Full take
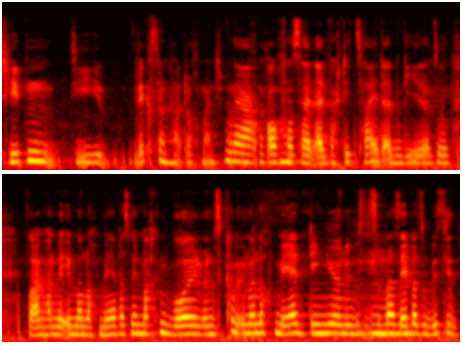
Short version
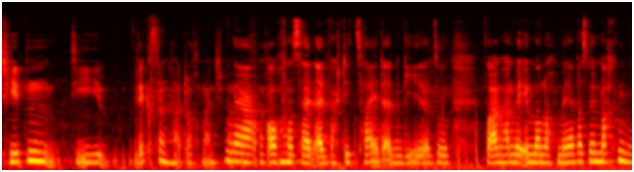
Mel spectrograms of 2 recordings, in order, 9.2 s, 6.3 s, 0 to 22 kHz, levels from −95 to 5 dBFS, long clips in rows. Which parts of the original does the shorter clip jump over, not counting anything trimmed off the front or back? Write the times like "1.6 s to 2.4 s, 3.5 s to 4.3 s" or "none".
none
